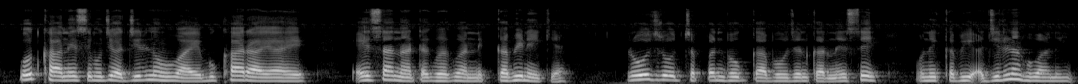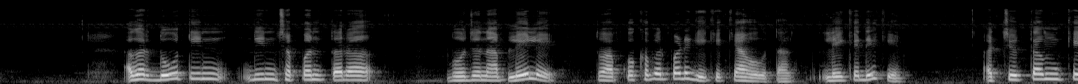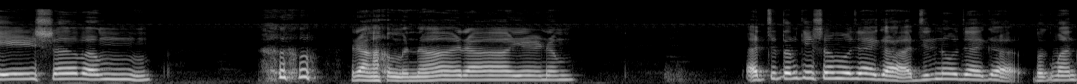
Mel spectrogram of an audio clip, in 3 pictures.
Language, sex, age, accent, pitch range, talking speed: Hindi, female, 60-79, native, 170-225 Hz, 115 wpm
